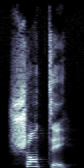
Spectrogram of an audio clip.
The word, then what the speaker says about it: chante: Alors ici, le verbe chanter et bien on le prononce sans le e à la fin. On prononce juste le t.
